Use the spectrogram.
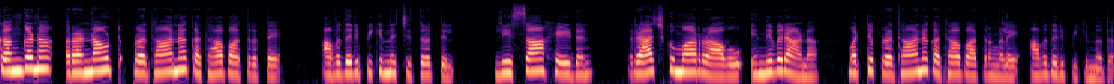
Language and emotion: Malayalam, neutral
